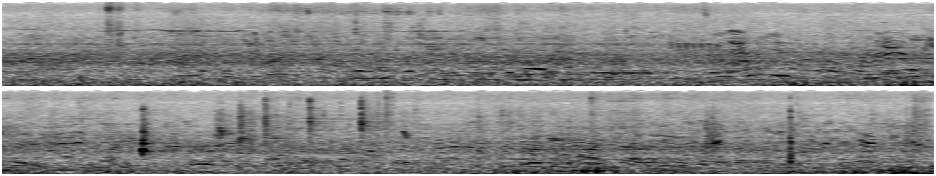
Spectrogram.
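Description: A crowd of adults and children murmurs and chatters outdoors.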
